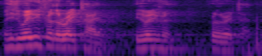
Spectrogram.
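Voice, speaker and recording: A male religious teacher with a fairly high voice leads an informal class. He explains step by step, putting questions to listeners and restating key points. The room is very echoey, with faint background noise. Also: rapid-fire. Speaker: Islamic teacher. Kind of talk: informal interactive religious lesson. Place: indoors in a reverberant room.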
